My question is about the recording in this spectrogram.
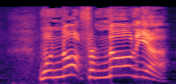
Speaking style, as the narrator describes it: Harry yelled back

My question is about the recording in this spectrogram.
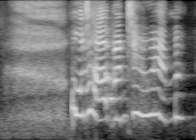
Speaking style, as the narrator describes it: She wailed and rushed up looking frantic

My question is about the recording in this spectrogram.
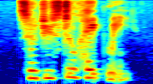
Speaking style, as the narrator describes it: She said in a very small voice

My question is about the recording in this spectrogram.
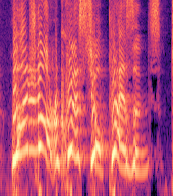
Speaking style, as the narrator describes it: Tony wailed

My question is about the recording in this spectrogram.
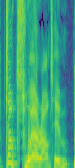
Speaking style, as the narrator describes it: Lupin said crossly

